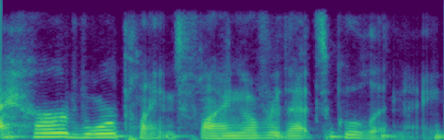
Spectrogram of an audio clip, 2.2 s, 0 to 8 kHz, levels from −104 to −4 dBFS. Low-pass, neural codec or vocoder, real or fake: 7.2 kHz; codec, 16 kHz, 16 kbps, FreqCodec, smaller model; fake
